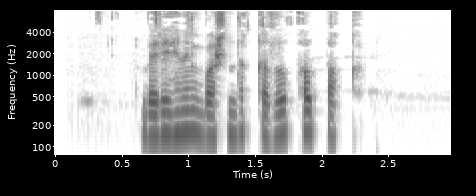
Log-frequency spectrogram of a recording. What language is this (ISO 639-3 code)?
bak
